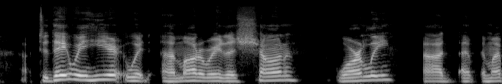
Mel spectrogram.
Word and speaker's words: Shauna Worley: Today we're here with moderator Shauna Worley. Uh am I pronouncing your name correct?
